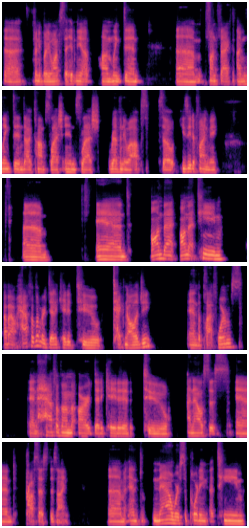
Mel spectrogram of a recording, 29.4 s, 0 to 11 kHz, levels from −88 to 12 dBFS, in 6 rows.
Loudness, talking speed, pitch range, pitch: -17 LUFS, 115 wpm, 100-115 Hz, 110 Hz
